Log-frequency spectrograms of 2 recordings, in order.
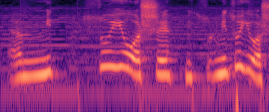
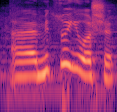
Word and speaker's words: Мицуёши: Мицуёши. Вот хорошо, когда «ё» есть в их именах. Сразу понятно, где ударение. Мицуёши.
